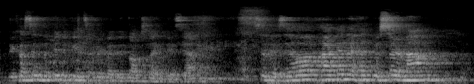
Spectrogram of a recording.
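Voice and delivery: hammed-up Filipino English accent. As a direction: put on a thick Filipino accent, turning F into P. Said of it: "In the weird-ass Filipino accent".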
